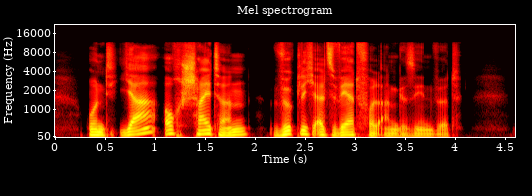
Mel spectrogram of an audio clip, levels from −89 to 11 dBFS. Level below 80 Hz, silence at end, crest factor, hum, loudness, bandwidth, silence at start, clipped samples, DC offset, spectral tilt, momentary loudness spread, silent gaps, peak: -34 dBFS; 0.6 s; 18 dB; none; -17 LUFS; 12 kHz; 0.35 s; under 0.1%; under 0.1%; -5 dB/octave; 9 LU; none; 0 dBFS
